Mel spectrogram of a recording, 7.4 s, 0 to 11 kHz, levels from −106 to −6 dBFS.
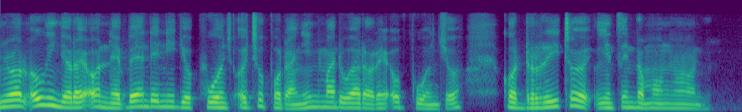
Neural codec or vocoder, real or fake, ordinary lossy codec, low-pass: codec, 16 kHz, 0.8 kbps, ZipCodec; fake; none; 7.2 kHz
